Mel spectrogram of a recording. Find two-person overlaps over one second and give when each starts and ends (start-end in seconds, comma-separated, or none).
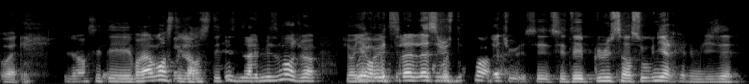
3.5-5.0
